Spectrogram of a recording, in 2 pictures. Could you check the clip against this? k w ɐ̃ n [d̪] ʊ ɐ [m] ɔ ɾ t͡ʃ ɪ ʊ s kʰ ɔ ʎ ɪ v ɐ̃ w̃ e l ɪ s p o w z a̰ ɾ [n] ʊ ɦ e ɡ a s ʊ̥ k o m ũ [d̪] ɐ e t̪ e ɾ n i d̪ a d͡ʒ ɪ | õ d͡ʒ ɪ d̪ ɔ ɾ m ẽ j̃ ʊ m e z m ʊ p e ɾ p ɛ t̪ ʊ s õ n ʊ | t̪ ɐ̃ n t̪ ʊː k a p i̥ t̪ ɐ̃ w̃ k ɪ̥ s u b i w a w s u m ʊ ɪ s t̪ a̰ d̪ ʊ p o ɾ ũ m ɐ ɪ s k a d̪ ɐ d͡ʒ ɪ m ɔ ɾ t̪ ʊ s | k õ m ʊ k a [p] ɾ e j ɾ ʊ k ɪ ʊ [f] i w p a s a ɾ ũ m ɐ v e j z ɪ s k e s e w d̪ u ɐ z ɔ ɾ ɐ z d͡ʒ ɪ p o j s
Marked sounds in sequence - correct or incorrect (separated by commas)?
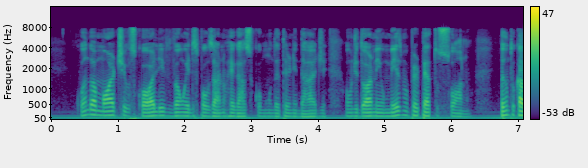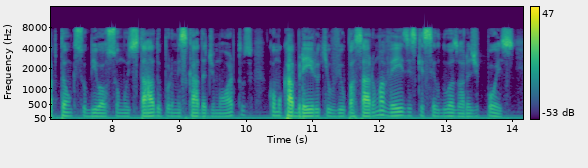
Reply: correct, correct, correct, correct, incorrect, incorrect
